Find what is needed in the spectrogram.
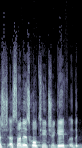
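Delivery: ordinary delivery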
